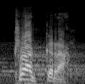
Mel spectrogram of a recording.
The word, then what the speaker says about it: chakra: Pero cuando yo digo chakra, es similar al quechua, no está pronunciado bien ahí, chakra. Y así se maneja, ¿no? Pero se tiene que decir bien pronunciado en el quechua, chakra, así, cha.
